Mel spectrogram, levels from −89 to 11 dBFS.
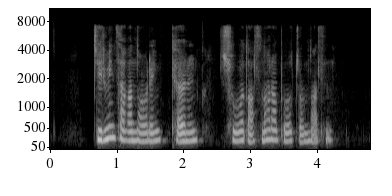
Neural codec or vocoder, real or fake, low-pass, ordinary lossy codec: codec, 16 kHz, 4.8 kbps, FACodec; fake; 7.2 kHz; AAC, 32 kbps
